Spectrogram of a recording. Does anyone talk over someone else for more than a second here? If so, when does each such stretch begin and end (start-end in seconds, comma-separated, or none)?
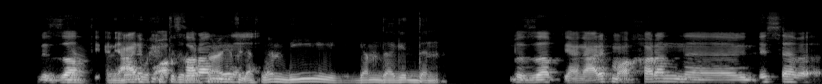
0.7-2.1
